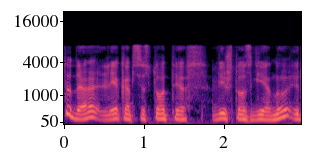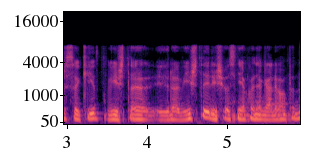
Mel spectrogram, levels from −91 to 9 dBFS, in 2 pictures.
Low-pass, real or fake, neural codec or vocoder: 7.2 kHz; fake; autoencoder, 48 kHz, 128 numbers a frame, DAC-VAE, trained on Japanese speech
